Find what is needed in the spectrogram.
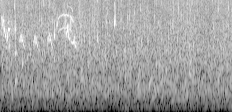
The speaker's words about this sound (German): Bringen Sie Ihre gesamte Aufmerksamkeit auf das Geräusch der Vögel. Alles andere ist nicht von Belang. Achten Sie auf das Geräusch der Vögel. Bleiben Sie bei der Wahrnehmung der Vögel. Achten Sie darauf, wie die Vögel klingen.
